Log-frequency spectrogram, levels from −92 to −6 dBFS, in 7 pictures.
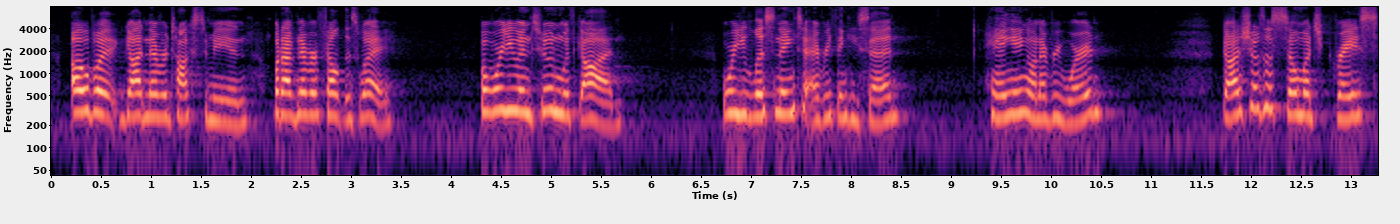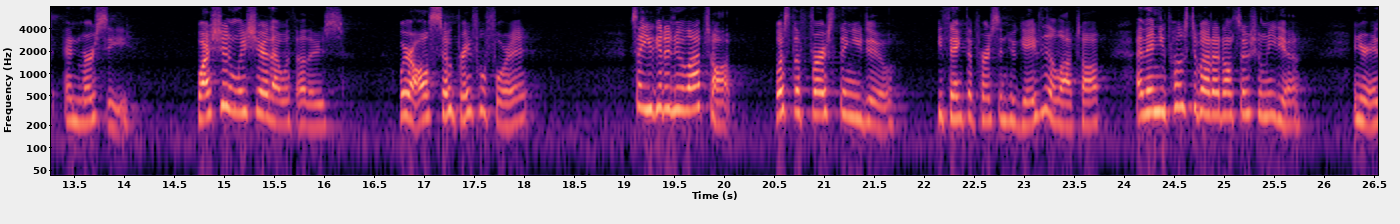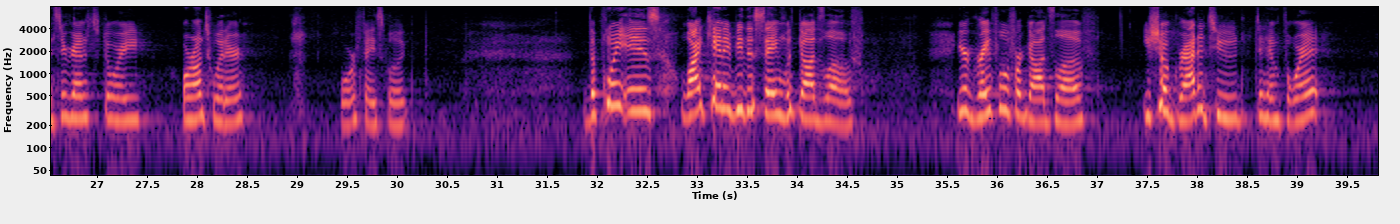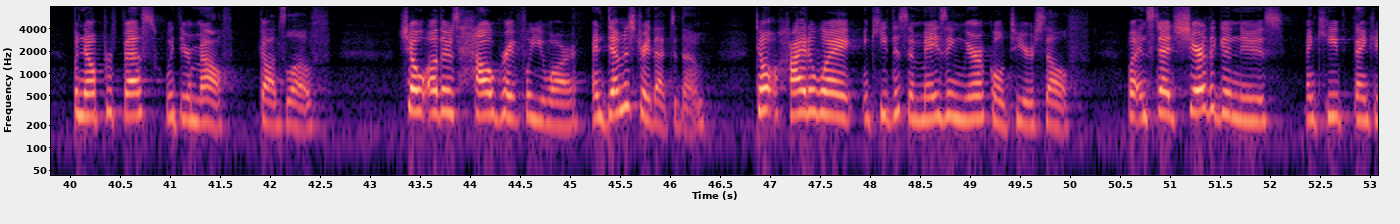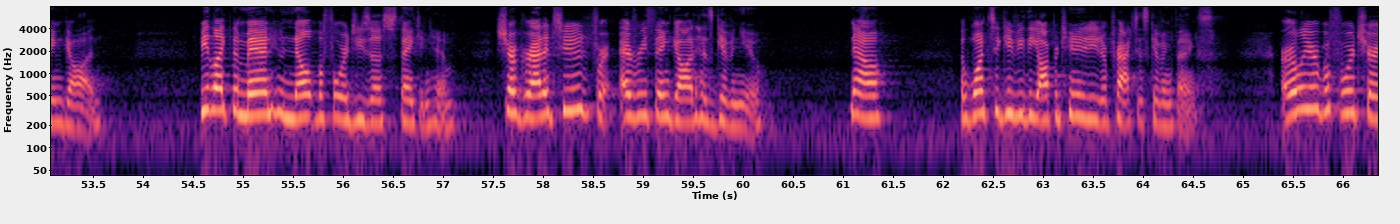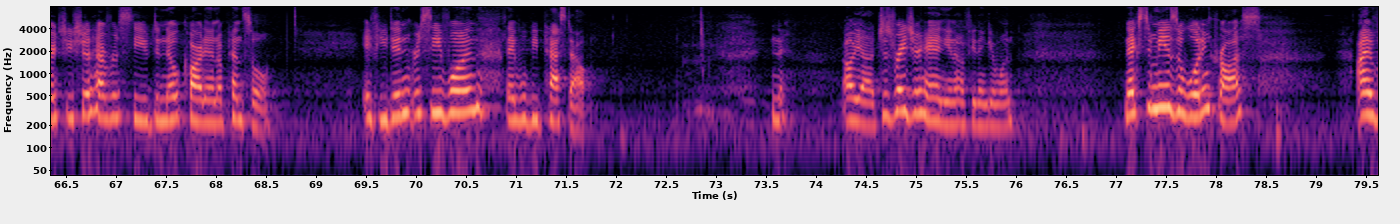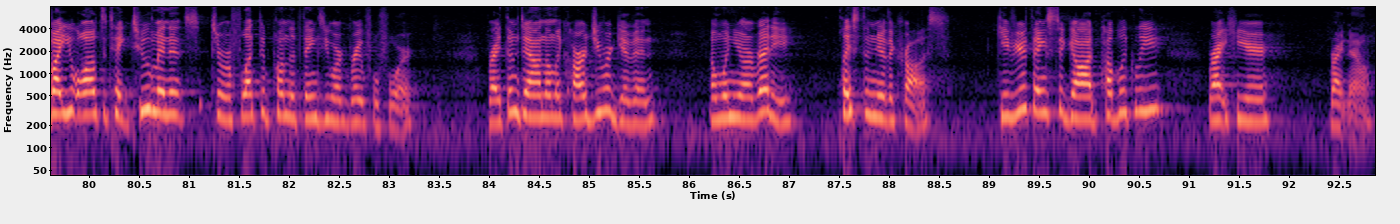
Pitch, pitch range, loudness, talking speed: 260 Hz, 230-285 Hz, -27 LUFS, 180 wpm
